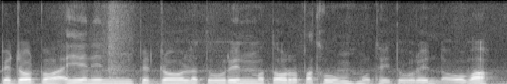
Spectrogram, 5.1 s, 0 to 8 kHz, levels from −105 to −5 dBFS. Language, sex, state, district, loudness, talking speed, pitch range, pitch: Mizo, male, Mizoram, Aizawl, -17 LUFS, 165 wpm, 125-145 Hz, 135 Hz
